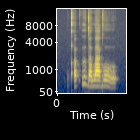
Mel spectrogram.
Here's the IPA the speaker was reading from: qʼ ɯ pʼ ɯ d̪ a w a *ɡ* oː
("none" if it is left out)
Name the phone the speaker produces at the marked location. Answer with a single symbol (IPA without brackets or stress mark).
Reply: ɡ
